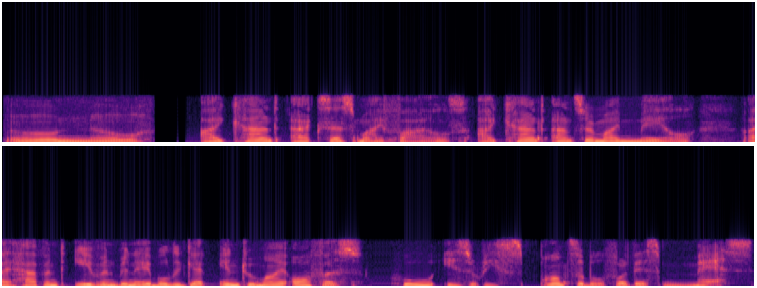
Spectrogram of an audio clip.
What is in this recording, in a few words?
angry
